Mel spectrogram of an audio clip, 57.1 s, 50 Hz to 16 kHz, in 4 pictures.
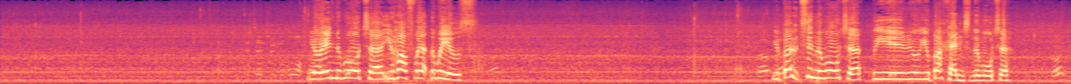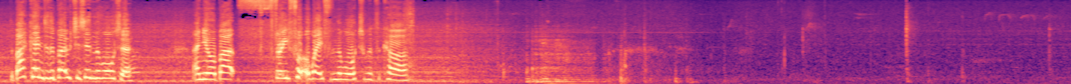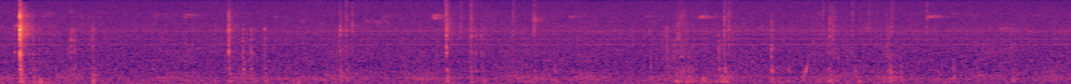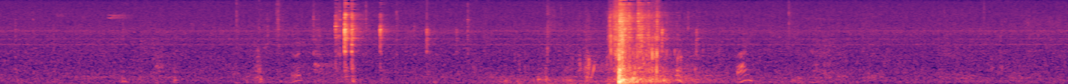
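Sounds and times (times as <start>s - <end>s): metallic winch clicks and knocks: 47.3s - 48.1s.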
